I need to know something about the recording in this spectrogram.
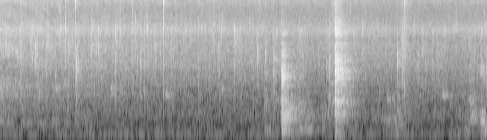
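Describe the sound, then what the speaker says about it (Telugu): Ginger paste frying in oil in a pan, a quiet steady sizzle with a couple of sharper crackling bursts and stirring scrapes, no voices. "ఇప్పుడు ఇదంతా కూడా కొంచెం అల్లం పేస్ట్ ఫ్రై అవ్వనిచ్చి"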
